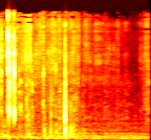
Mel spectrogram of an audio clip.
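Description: Pages of a paper instruction booklet being leafed through by hand: a few short paper rustles and flicks, one near the start and a sharper one about a second in, over a faint low hum.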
